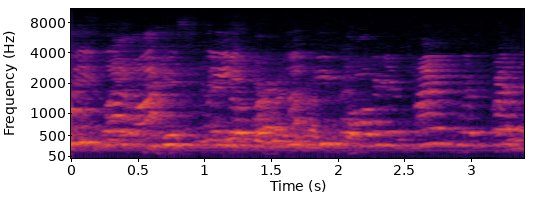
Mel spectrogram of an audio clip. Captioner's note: audience Shouting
